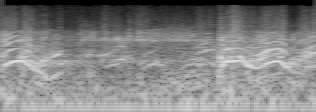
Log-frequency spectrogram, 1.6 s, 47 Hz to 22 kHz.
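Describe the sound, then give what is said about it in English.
A 12-week-old St. Bernard puppy barks in two loud, close bursts, each a high yelping bark that bends up and down in pitch, with a brief gap between them. “WIL has a dog without a name.”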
